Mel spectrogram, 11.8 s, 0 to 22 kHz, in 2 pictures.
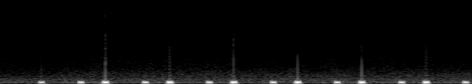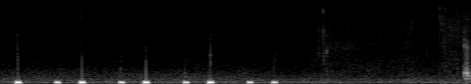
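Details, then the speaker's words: Regular S1 and S2 heart sounds at about 75 beats per minute, heard by stethoscope at the point of maximal impulse between the fifth and sixth ribs on a student: normal heart sounds. "like your heart rate's just about 75 beats per minute and when I'm listening I'm also able to hear the basic heart sounds so by that I mean S1 and S2"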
